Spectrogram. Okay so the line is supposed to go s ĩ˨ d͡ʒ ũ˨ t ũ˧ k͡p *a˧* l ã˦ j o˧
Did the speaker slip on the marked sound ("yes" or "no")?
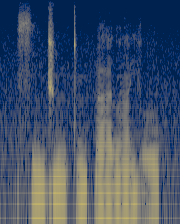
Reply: yes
